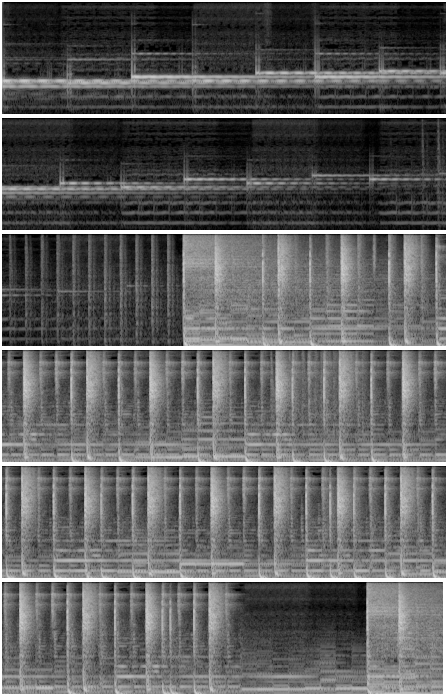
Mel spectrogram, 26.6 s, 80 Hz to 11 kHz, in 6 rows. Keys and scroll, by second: 0.3 4, 4.2 ctrl+F1, 6.5 2, 7.1 f, 9.5 4, 14.3 1, 16.3 Escape, 23.2 ctrl+z, 23.6 4, 24.8 3.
